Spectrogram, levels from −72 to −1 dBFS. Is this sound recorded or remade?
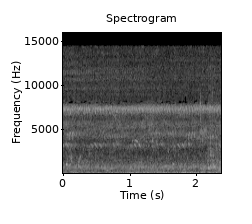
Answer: recorded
